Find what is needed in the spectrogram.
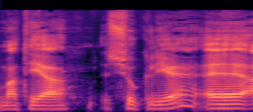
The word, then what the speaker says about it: Matija Šuklje: So welcome in this episode, we're having a guest called Matija Šuklje. I hope I pronounced that correctly. – It was close enough. You could just drop the J. So Matija Šuklje is how you probably pronounce it.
